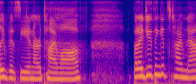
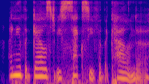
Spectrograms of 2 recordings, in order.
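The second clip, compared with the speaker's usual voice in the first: rich-sounding socialite voice; 2 semitones higher than usual. Asked by another speaker to say the line: Lisa Vanderpump voice. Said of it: "we're Lisa Vanderpump now".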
